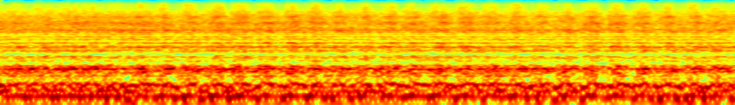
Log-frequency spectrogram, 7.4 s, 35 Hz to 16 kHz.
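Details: LS-swapped 1969 C50 farm truck, just after power steering rebuild with some remaining fluid leak; deep steady V8 rumble at even idle, no knocks or misses; normal idle.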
